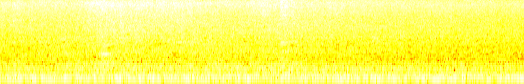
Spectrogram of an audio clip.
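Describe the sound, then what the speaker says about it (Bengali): Potatoes fry with fenugreek greens in hot oil, giving a steady, close hiss and sizzle that holds level throughout, with no talking. "মেথি শাকটা দিয়ে আলুটাকে ভালো করে লাল করে ভেজে নিই।"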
